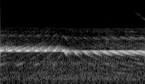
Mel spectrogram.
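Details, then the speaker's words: Archer Klon-style overdrive with Strymon Mobius flanger patch, gain turned up: loud steady high whistle around two kilohertz with faint wavering overtone, far louder than the barely audible Ponyboy; charge pump heterodyning whine. "it's pretty ridiculous how loud it is in comparison."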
